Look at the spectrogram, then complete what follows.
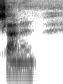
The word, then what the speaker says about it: Shona: And then Shona, which is pronounced Shannon, actually, so it's Shannon, is Irish, and it means wise little one.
